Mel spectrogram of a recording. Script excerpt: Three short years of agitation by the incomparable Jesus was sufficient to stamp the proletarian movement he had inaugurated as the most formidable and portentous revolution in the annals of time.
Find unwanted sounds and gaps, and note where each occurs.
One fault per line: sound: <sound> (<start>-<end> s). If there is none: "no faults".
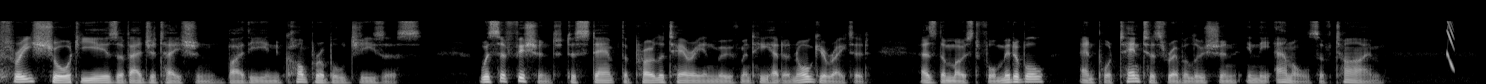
sound: chirp (14.5-14.5 s)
